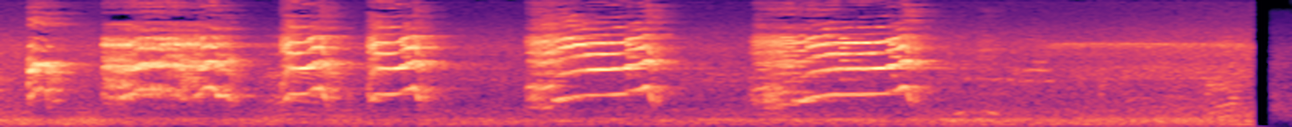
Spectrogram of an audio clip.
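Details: Contest-quality Ayam Ketawa rooster crowing: a buzzy opening followed by choppy, laughing syllable groups and a long steady closing note, with low background hum.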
